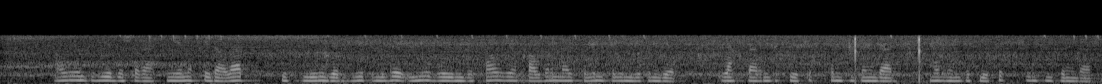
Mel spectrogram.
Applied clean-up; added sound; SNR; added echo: none; Mechanisms + Sink (filling or washing) / Water tap, faucet; 2 dB; none.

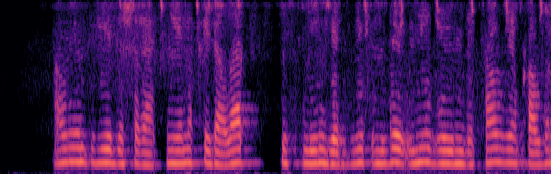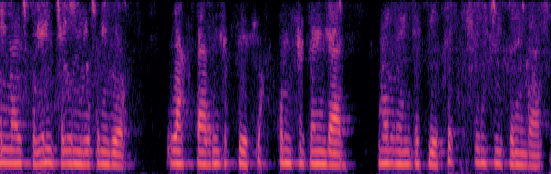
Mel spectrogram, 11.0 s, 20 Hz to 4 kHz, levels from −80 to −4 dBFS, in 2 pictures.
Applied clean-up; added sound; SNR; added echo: neural mask model Resemble Enhance denoiser.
